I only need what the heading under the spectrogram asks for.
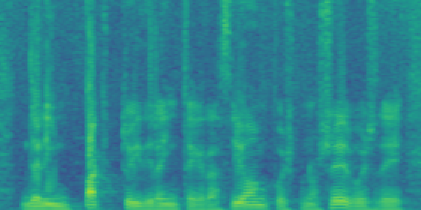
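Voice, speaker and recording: A man talks at a fairly quick pace in a dark, mellow tone, with ordinary pitch variation. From Spain. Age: 60s. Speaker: educator. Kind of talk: TV interview.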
